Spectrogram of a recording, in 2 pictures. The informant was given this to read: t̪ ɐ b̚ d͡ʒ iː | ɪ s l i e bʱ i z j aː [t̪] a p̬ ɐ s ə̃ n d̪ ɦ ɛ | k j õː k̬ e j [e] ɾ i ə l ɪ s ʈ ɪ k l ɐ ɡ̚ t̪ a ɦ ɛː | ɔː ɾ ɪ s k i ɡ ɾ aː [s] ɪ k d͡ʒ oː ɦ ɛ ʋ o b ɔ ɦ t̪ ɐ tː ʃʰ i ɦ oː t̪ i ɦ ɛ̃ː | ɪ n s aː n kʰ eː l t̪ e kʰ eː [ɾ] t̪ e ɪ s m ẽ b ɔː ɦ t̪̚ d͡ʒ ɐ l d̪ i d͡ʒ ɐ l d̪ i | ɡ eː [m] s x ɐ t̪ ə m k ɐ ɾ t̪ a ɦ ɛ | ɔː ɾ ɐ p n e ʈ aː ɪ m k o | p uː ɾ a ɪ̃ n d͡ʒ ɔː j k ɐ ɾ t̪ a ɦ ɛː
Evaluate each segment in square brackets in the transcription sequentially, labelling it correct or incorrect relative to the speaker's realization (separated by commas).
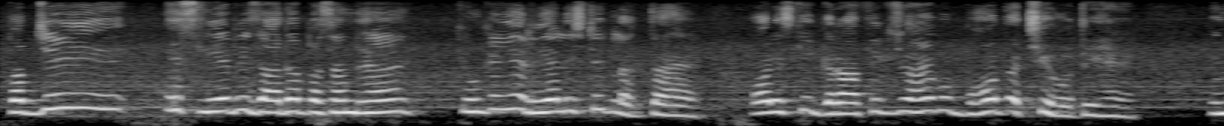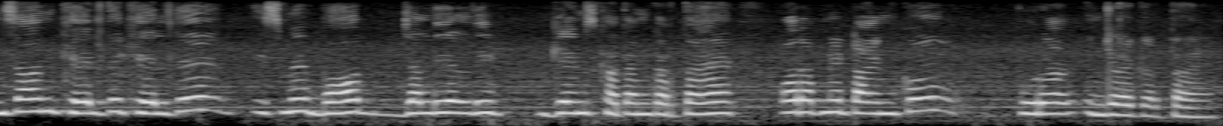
incorrect, correct, incorrect, incorrect, correct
